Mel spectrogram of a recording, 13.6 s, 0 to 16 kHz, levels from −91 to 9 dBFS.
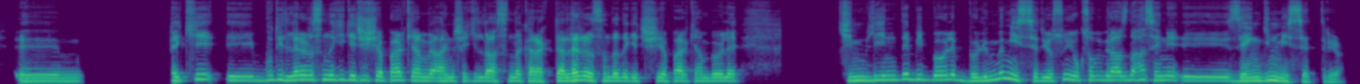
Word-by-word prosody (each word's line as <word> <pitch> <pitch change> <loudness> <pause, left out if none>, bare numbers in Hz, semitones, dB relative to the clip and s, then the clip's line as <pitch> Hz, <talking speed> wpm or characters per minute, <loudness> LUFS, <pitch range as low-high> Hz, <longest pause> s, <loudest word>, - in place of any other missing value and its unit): Emm, 135 0 -2 0.9
peki, 215 +8 -2
iii, 170 -1 -1
bu 190 +2 -2
diller 190 -2 +2
arasındaki 200 0 +1
geçiş 180 -1 0
yaparken 175 -1 +1
ve 150 - +2
aynı 150 +1 0
şekilde 150 0 -1
aslında 145 +2 -1
karakterler 145 +4 +3
arasında 155 -2 +2
da - - +1
geçişi 150 0 -3
yaparken, 145 0 -1
böyle, 150 0 +1 1.0
kimliğinde 190 +6 +1
bir, 200 -2 -3
böyle, 195 -4 0
bölünme 165 +10 +2
mi 250 -4 +3
hissediyorsun 155 -2 -1
yoksa 185 -2 -2
bu 185 0 -6
biraz 185 -1 +1
daha 195 +1 -1
seni, 180 -1 -1
iii, 160 -2 -1
zengin 150 +4 +3
mi 155 -4 +3
hissettiriyor? 115 -3 -6
160 Hz, 145 wpm, -22 LUFS, 150-185 Hz, 1.0 s, karakterler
